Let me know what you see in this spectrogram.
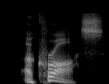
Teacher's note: Across has stress on cross, across.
